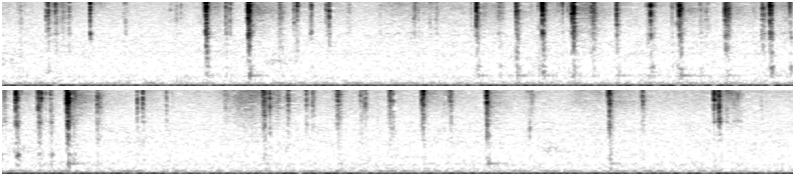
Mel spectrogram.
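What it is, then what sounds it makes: Laptop keyboard typing. Both hands type lightly with their fingertips on the plastic keycaps of a MacBook Pro laptop keyboard set in an aluminum body, resting on a wooden desk. Quick, bright, irregular clicking taps run continuously over a steady low hum.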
